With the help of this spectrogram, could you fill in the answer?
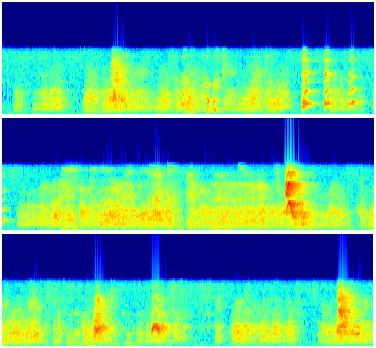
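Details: Hungry puppies indoors giving a busy run of short whimpers, yelps and low growls in uneven bursts, with a sharp louder yelp partway through; the tone is nasal and mid-pitched, and a person speaks Hungarian nearby.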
